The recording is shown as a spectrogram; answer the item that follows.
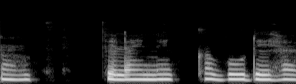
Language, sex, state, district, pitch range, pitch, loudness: Hindi, female, Bihar, Araria, 225-235 Hz, 230 Hz, -14 LUFS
